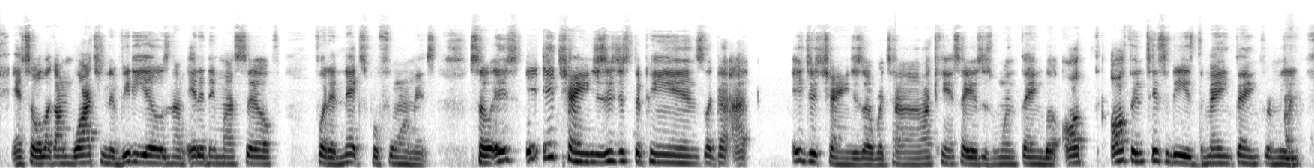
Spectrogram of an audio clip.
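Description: Speaking in a North Carolina accent, a woman moves at a fairly quick pace. Her pitch is fairly low, with ordinary variation. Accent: US South, North Carolina. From coastal North Carolina. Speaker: comedian. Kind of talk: casual chat.

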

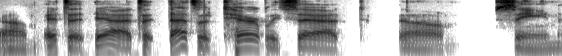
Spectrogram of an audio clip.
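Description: A man with a Midwestern American accent talks at a moderate pace in a fairly low voice with lively intonation, pausing long and often. The sound is dry and close with no echo, over a quiet background. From US Midwest, Des Moines, Iowa. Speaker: college teacher and author. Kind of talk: casual chat.

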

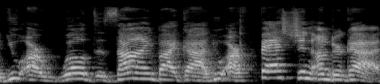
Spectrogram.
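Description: A woman speaks with lively intonation in a fairly high voice. Noticeable background noise runs under her. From Massachusetts, US. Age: 50s. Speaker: mother, guest.

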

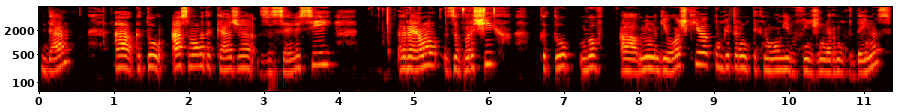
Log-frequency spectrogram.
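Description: A woman with a fairly high pitch speaks at a very slow pace with ordinary pitch variation. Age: 20s. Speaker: podcast co-host, QA engineer. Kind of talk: casual chat.

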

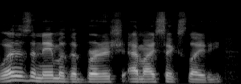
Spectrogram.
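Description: A man with an ordinary speaking voice, medium pitch and moderate pace, against a quiet background. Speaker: podcast co-host. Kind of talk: casual chat. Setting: live stream.

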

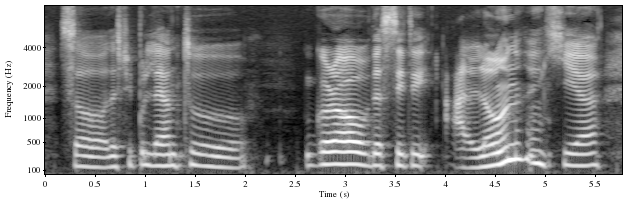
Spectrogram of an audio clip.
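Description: A Peruvian accent at a very slow pace, with ordinary pitch variation, on a very clean recording with a silent background. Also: woman, very deep, low pitch for a woman. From Peru, Oxapampa region. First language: Spanish. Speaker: forest scientist. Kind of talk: casual interview.

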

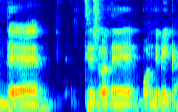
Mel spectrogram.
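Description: With a British accent, a man is talking. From United Kingdom. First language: English (speaking Spanish). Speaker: software engineer and amateur cook. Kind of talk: interview. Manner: halting.

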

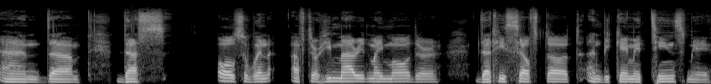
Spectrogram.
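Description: Speaking at a very slow pace in a Spanish accent, a man keeps a monotone, flat intonation. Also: dry, close sound with no echo. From Puerto Rico. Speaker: author. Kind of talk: interview. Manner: halting.

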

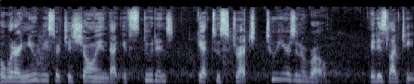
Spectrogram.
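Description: A woman with a Spanish accent talks at a medium pitch with lively intonation. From Nicaragua. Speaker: education company executive. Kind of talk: conversational panel discussion. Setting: recorded at an education conference.

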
